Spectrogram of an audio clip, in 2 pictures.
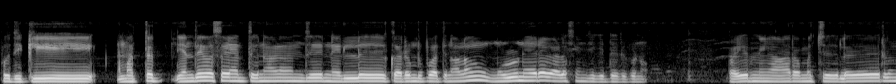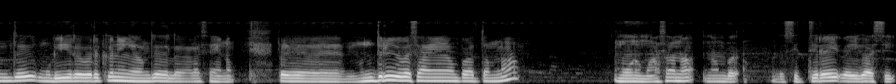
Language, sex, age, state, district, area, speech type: Tamil, male, 30-45, Tamil Nadu, Cuddalore, rural, spontaneous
